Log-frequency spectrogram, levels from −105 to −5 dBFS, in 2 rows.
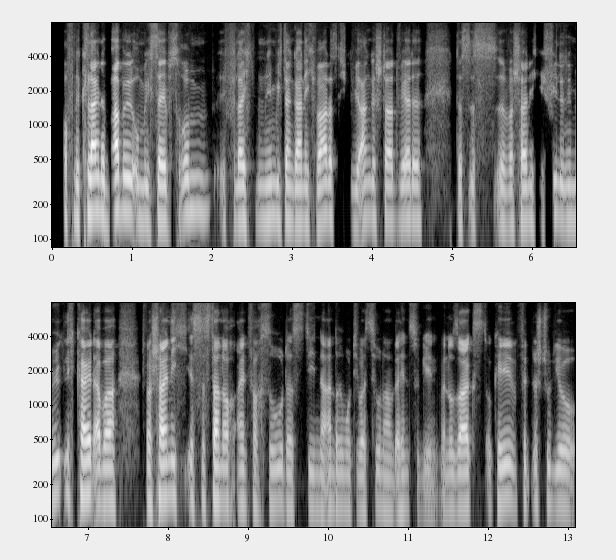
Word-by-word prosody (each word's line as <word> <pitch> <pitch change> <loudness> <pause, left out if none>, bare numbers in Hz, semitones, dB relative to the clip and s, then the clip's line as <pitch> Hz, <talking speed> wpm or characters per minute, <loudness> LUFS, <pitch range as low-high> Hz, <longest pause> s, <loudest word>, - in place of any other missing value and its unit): „auf - - -5
'ne 150 - -2
kleine 170 -1 +8
Bubble 175 +3 +6
um 150 - -5
mich 145 -4 -5
selbst 145 -2 +2
rum.“ 170 +2 -4 0.2
Vielleicht 145 0 -1
nehme 150 +1 -5
ich 150 - -6
dann 150 -1 0
gar 140 0 +4
nicht 140 0 -7
wahr, 145 +3 +5
dass 155 - -3
ich - - -17
irgendwie 135 - -4
angestarrt 150 -2 -1
werde. 150 0 0 0.4
Das - - -9
ist, - - -12
äh, 135 - -5
wahrscheinlich 140 0 -2
für - - -18
viele 155 -3 -7
'ne 145 - -6
Möglichkeit, 165 +1 +3
aber 145 -1 +4 0.4
wahrscheinlich 155 +3 +3
ist 150 0 -8
es 140 - -10
dann 145 -1 +4
auch 135 -2 -2
einfach 140 -2 -7
so, 135 +1 -8
dass 125 -2 -9
die 130 - -11
'ne 120 - -6
andere 125 0 -7
Motivation 120 +1 -10
haben, 115 -1 -9
da - - -4
hinzugehen. 120 -2 -12
Wenn - - -12
du 125 - -6
sagst: 130 0 +1
„Okay, 145 0 -3
Fitnessstudio 135 -3 -8
145 Hz, 225 wpm, -23 LUFS, 135-155 Hz, 0.4 s, kleine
